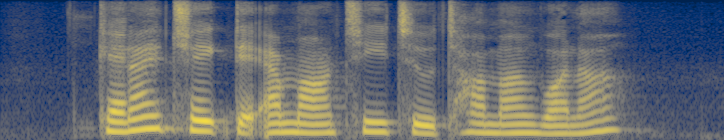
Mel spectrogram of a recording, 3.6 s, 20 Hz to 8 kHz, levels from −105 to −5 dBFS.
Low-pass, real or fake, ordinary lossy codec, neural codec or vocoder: none; fake; none; codec, 16 kHz, 0.8 kbps, ZipCodec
